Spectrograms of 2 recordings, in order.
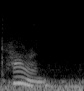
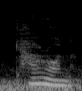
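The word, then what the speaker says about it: Charon: it's just as you described it only your pronunciation is a little off the name you heard wasn't karen it was c-h-a-r-o-n as in caron the ferryman of the dead we're all dead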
